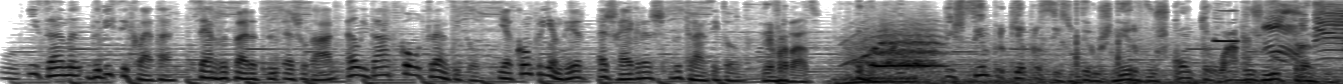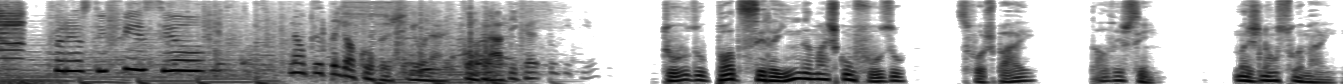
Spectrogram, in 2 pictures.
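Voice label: Portuguese character reel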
